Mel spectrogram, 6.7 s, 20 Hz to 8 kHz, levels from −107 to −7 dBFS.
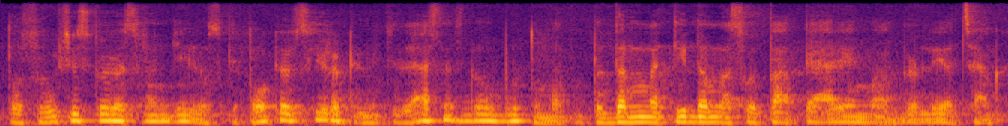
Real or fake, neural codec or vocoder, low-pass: fake; codec, 44.1 kHz, 2.6 kbps, SNAC; 7.2 kHz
